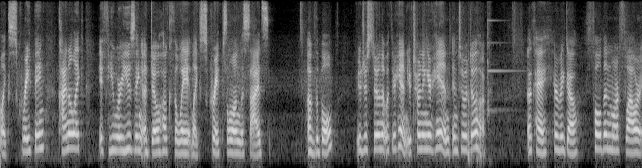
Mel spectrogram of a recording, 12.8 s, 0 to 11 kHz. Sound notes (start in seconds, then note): 9.7 bell dings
